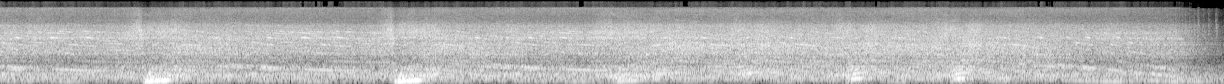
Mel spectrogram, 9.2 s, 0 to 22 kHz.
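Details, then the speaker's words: 2012 Subaru Outback 3.6R H6, 157K miles, warm: clean revs rise and fall smoothly back to even idle with no knocks, ticks or rattles; normal engine revving. "yes and the engine sounds good I'll rub it up a little bit"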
